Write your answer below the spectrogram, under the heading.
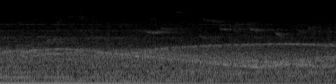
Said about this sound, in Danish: De første sirener kom ganske kort tid efter for politibiler, der allerede var i området.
